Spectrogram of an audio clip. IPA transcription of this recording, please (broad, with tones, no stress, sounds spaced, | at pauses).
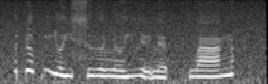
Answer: ɗ ə˦˥ p̚ ɲ ə˨˩ j s ɨ˧ ə̯ l əː˨˦ j l ḛ˧˨ l ɛ˨˩ p̚ k w a˨˦ ŋ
